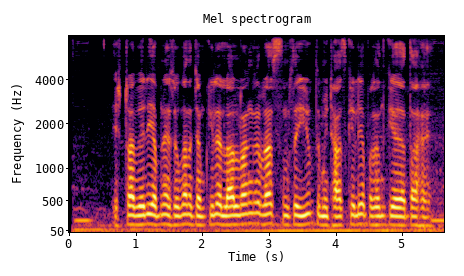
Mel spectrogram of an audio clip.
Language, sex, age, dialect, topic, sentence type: Hindi, male, 25-30, Marwari Dhudhari, agriculture, statement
